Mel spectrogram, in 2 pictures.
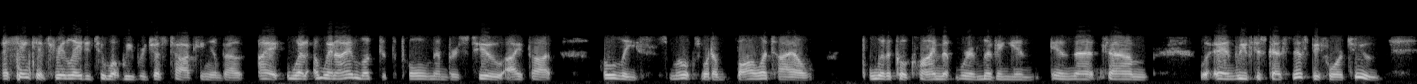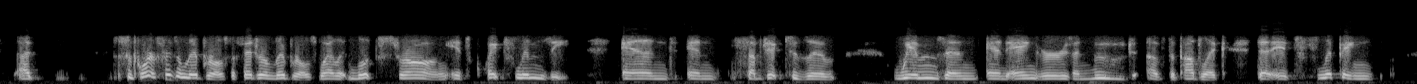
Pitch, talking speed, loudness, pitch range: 140 Hz, 155 wpm, -20 LUFS, 130-160 Hz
